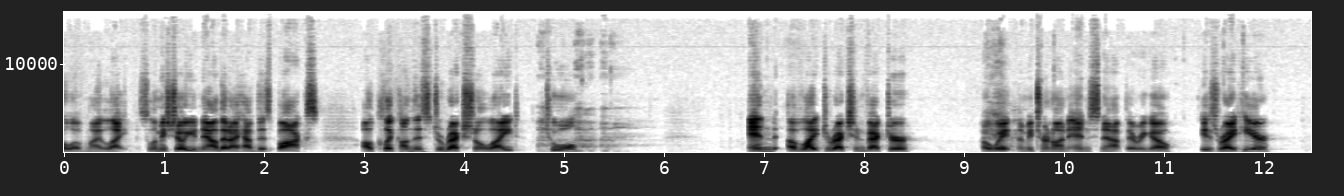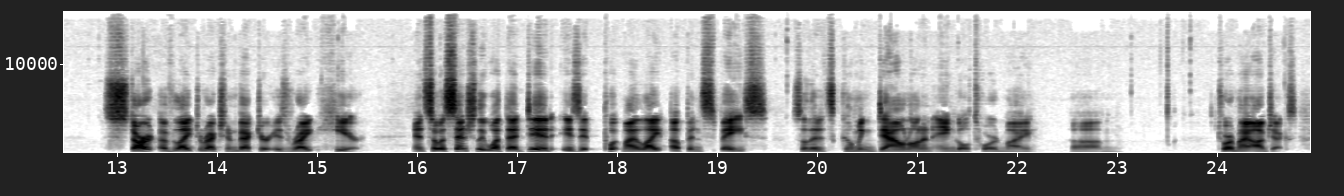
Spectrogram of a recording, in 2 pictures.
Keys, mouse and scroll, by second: 5.4 click, 9.9 click, 11.8 click, 15.2 click, 15.8 middle click, 15.8 middle click, 19.7 right click, 23.7 right click, 24.7 click.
